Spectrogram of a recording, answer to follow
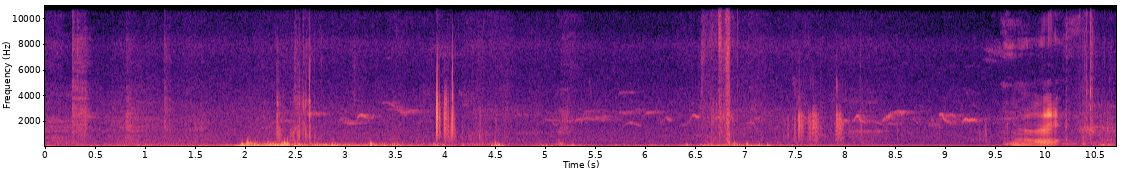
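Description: Small jasper rocks handled in the hand and set against larger stones, with a few sharp clicks of stone on stone, over a low rumble on the microphone that swells about two seconds in. Small birds chirp faintly.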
